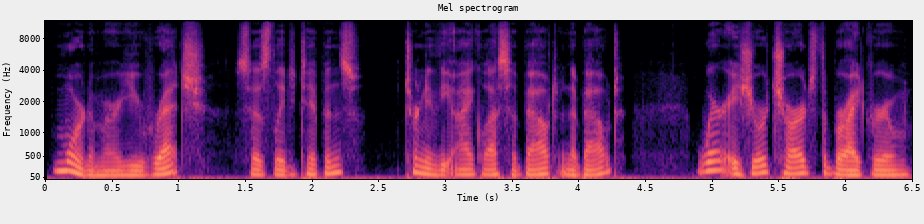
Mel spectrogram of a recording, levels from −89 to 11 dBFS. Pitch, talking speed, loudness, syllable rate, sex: 115 Hz, 165 wpm, -17 LUFS, 5.6 syllables/s, male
